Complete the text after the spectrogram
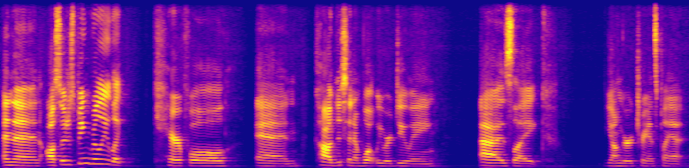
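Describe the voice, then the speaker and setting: Woman, Southern US accent, young adult, smooth, interview guest, rambling fillers. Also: on the low side, a little slow, sharp tone. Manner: chatty, many fillers and restarts. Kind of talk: casual interview chat.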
